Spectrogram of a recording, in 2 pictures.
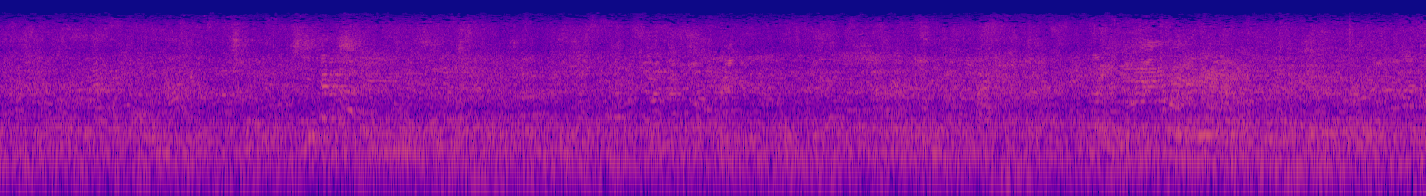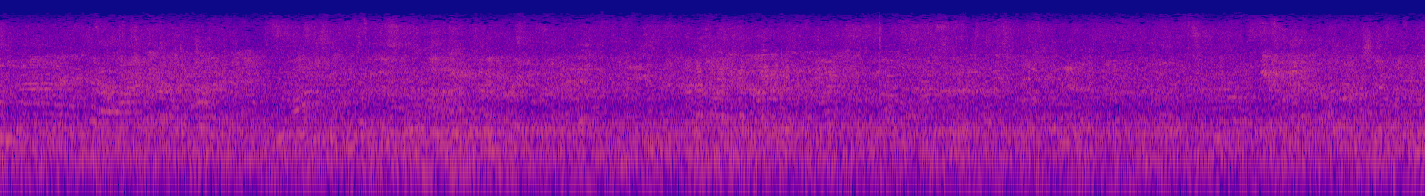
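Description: A choir of men and women sings together in a large echoing hall.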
